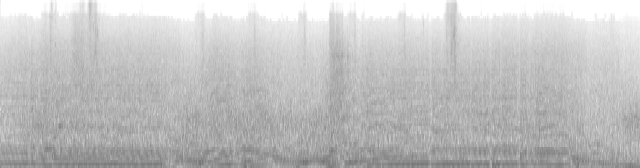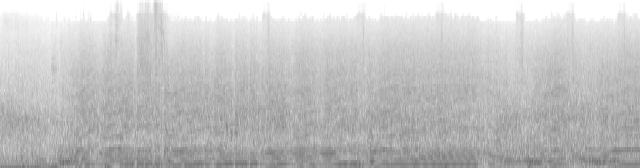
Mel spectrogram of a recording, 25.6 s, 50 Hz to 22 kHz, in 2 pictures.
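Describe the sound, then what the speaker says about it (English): A V8-swapped Nissan Silvia S13 in the rainy Forza Horizon 2 racing game revs repeatedly, its engine note sweeping up and down in pitch through gear changes and drifts, loud and continuous with no talking. "let's just take a listen to see how awesome this V8 sounds in this"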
